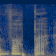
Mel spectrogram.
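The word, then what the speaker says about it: Bhopa: It's B-H-O-P-A, I say a Vopa.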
